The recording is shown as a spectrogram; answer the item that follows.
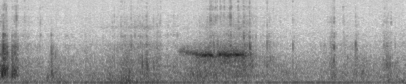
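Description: Low wind rumble on the microphone with faint rummaging and small ticks as the angler searches his bag for pliers. A brief, thin, whistle-like tone sounds about halfway through.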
